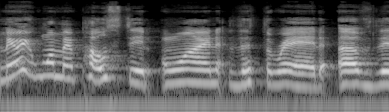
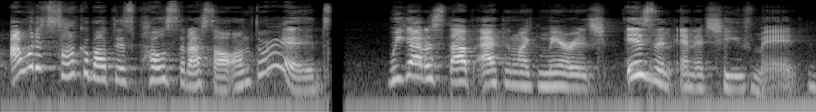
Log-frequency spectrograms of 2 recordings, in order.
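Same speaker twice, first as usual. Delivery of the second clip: usual speaking voice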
